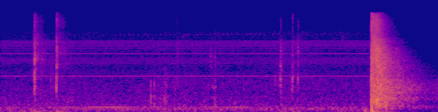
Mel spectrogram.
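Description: A firearm goes off once outdoors on a farm as a single loud, close blast with a ringing decay, preceded by a few faint mechanical clicks from handling.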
